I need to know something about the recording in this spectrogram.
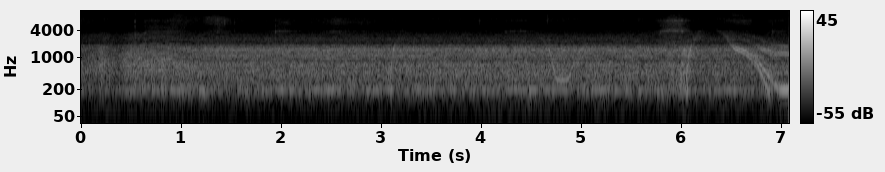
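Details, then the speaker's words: Hallicrafters SX-117 shortwave receiver after bandswitch cleaning and calibration, on 15 meters: steady, even band hiss with faint warbling FT8 data tones coming through cleanly, no crackle or dropouts. Normal reception. "There's FT8. And when you go to 20, it should hear FT8 also. So when I go to 20 and peak it up, that means it's calibrated well."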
